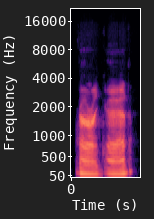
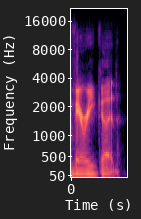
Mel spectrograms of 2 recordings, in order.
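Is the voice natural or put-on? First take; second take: put-on; natural. First: It is said in a put-on voice from the throat. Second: It is said in a plain, natural voice.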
